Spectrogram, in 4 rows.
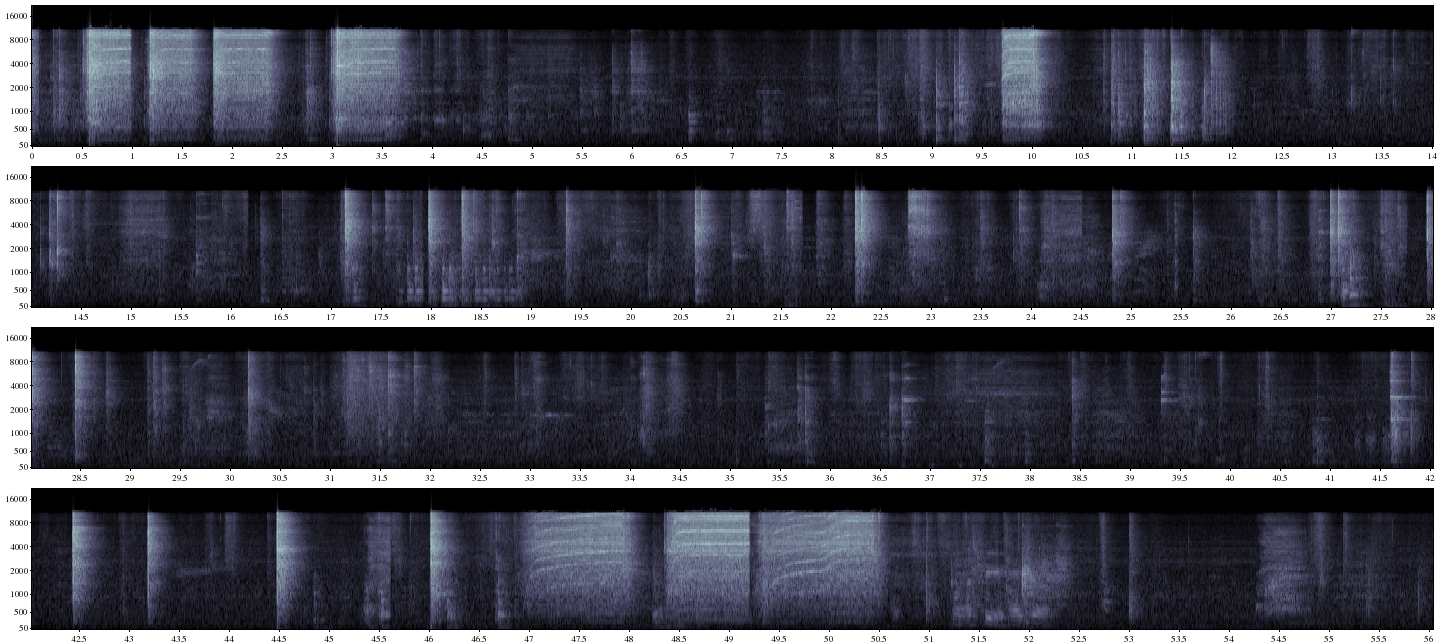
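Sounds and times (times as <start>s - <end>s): power tool bursts: 0.5s - 3.8s, 9.7s - 10.2s, 46.9s - 50.6s.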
